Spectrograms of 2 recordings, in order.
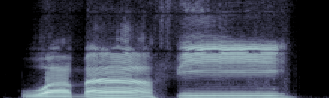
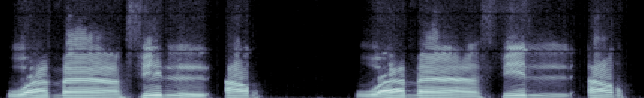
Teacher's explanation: Ketika berhenti, maka dibaca dengan panjang. Wa ma fi. Namun ketika dia bersambung, ya, dengan al-ard, maka ya yang itu merupakan huruf mat dianggap tidak ada. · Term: huruf mad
